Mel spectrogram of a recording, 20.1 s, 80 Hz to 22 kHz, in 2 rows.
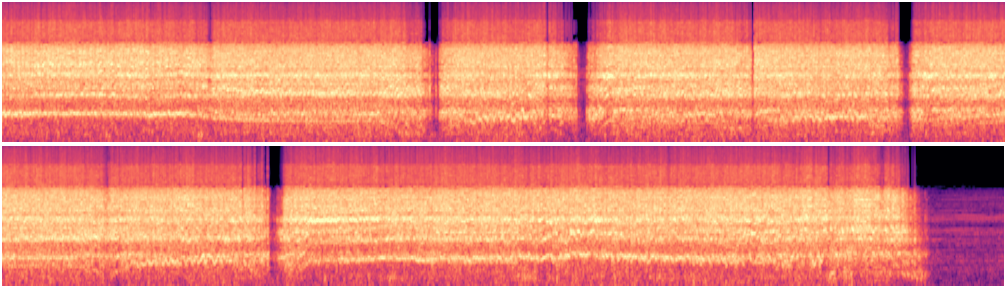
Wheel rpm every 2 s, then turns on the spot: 220, 180, 90, 120, 120, 150, 140, 220, 230, 140.
none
